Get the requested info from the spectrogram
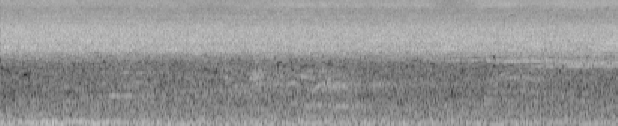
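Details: Cicadas calling in summer over a school sports ground, a steady piercing electric-sounding buzz, with a couple of faint brief tonal sounds and low rumble in the background.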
